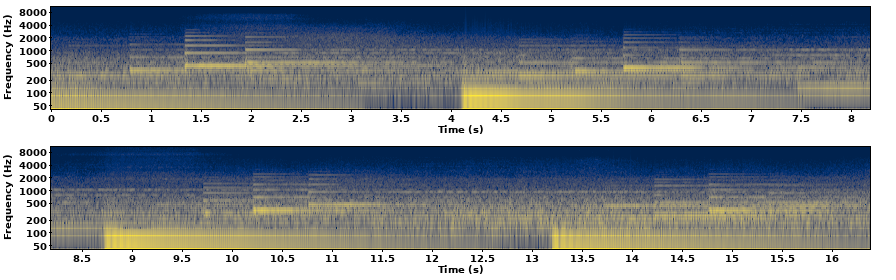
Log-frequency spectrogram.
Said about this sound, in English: The soothing rhythm of the waves.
